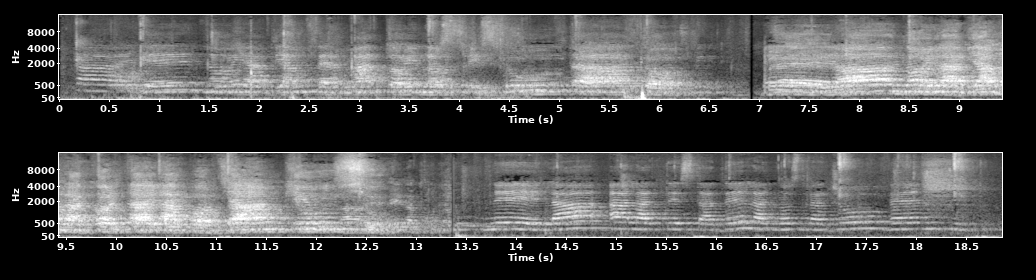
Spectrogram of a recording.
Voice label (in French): Prononciation Bass Alto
